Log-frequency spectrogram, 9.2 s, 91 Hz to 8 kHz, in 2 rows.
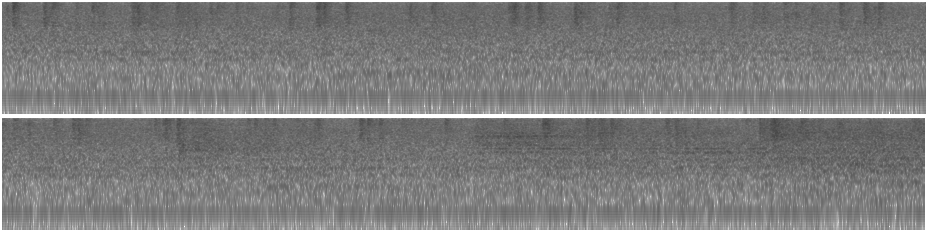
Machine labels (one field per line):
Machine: pump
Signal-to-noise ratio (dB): 0 dB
